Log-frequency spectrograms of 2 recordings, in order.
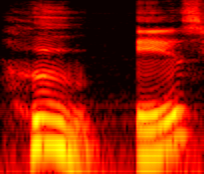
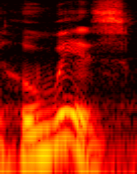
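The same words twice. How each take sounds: First: The two words are said separately, without a glide. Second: A w sound links the two words together.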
